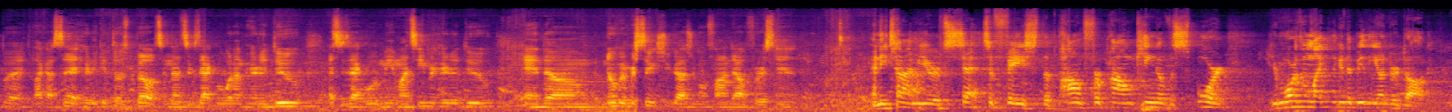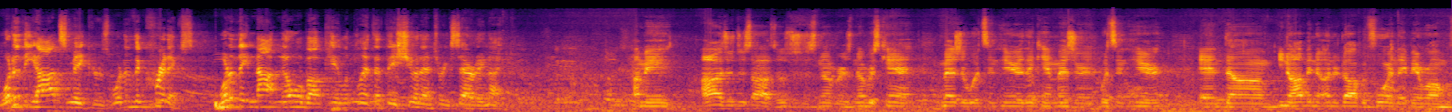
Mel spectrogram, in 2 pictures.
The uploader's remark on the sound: grand arrivals interviews in Las Vegas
